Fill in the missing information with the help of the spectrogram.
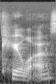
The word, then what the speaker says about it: Kala: Okay, and this person, her name is spelled K-A-L-A, but I heard it pronounced Kayla, so I'm going to say Kayla.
